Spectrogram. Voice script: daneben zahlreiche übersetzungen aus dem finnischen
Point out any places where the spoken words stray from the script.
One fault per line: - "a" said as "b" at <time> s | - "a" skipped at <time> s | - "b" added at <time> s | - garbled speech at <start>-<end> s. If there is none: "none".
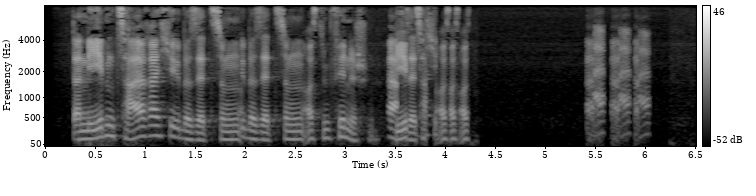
- "übersetzungen" added at 1.9 s
- garbled speech at 3.4-4.3 s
